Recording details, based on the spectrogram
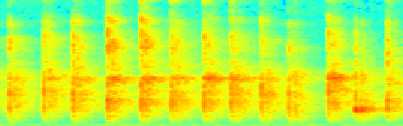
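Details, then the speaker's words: Floor tile tapped a couple of weeks after Fix A Floor was injected beneath it to cure a hollow sound; crisp, sharp taps about four a second dying quickly with no drummy ring, tile now solidly bonded, no hollow spot. "there's no Hollow spot in this in this tile so as skeptical as I was about this stuff um I feel like it's it's worked pretty well"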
